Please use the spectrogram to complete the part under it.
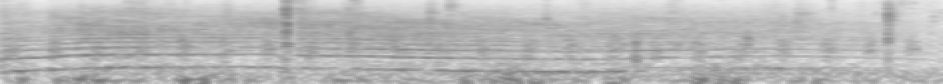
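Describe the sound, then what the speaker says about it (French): A Russian military drone buzzing overhead at night during the war in Ukraine, a steady, droning engine whine with layered harmonic tones that holds evenly for several seconds without voices. "Soudain, un vrombissement retentit."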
